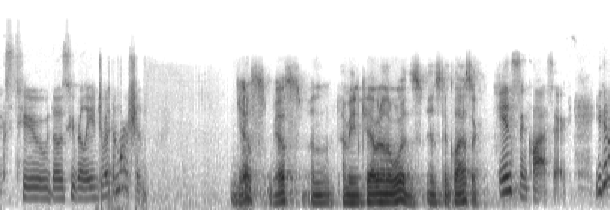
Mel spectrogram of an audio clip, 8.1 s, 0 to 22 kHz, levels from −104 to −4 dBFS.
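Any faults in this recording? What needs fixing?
A call bitrate drop runs from 1.25 to 7.58 s, after "to those who really". Coarser coding and an 8 kHz high-frequency cut make the speech rough and muffled, which fits a fall from about 32 to 9 kbps. Secure steadier network bandwidth so the estimate holds.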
